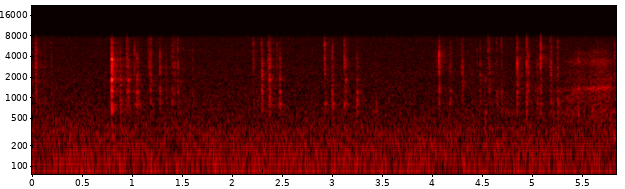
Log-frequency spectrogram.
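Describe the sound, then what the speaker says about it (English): Keys clack on a computer keyboard in short bursts of typing, light and close, with brief pauses between clusters of taps in an otherwise quiet room. "So if I type in Thomastown"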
